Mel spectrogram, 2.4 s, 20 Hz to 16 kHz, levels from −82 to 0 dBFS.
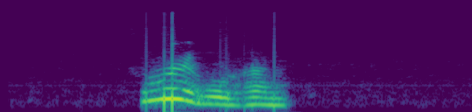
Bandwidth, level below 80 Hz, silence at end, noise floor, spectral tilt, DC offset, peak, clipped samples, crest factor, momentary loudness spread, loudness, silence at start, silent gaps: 10.5 kHz; -48 dBFS; 0.95 s; -69 dBFS; -8.5 dB/octave; under 0.1%; -4 dBFS; under 0.1%; 18 dB; 13 LU; -19 LUFS; 0.7 s; none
